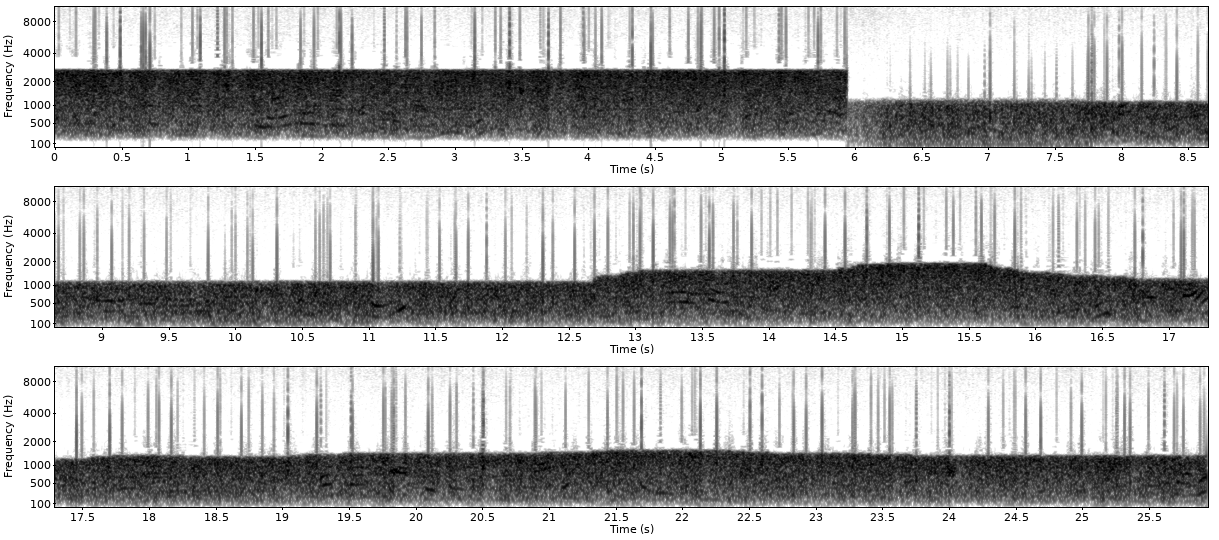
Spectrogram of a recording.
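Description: Radio static hisses and crackles steadily from a receiver, with a sharp change in tone partway through.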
